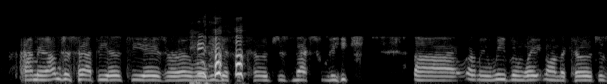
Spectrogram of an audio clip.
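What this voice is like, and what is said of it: Lazy Pittsburgh accent. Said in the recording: “my lazy Pittsburgh dialect”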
